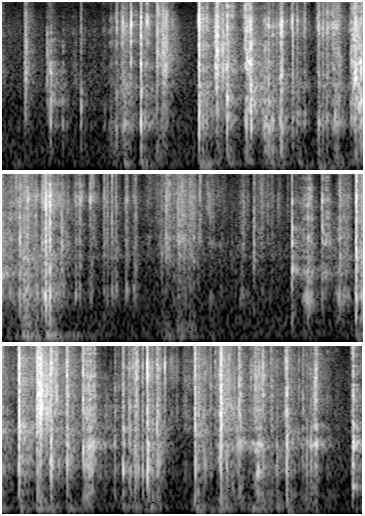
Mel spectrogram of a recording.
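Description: A metal utility-knife blade shaves crunchy curls and flakes from the edge of a solid, light blue bar of dry soap held in the hand, in a repeated scraping and cutting motion. The strokes come as bursts of dry, bright, crunchy scraping and crackling with almost no low end, separated by short pauses.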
